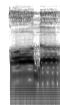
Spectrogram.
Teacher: قاف کو حلق سے پڑھیں گے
